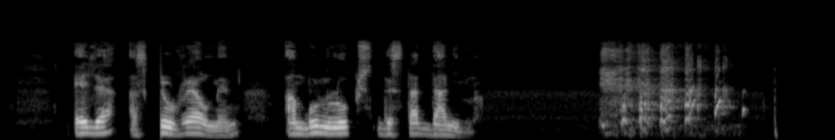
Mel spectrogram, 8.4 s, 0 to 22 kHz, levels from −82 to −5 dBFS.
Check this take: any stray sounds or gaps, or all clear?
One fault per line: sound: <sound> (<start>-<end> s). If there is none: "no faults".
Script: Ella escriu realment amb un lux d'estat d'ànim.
sound: dropout (1.5-1.6 s)
sound: laugh (6.0-7.5 s)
